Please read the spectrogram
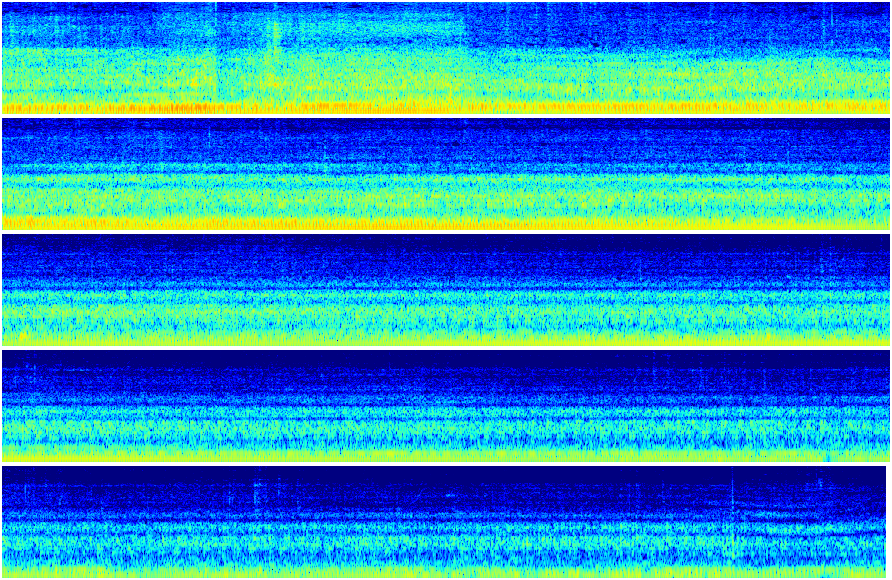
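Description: Farm tractor's diesel engine running steadily as it pulls a disc plough through the field, with a brief clatter about a second in; the engine grows fainter about eight seconds in as the tractor moves away.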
